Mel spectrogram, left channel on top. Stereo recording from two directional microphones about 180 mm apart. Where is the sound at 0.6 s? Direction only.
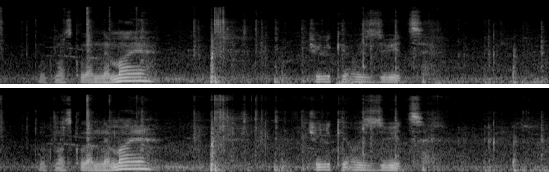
5° left (ahead or behind).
